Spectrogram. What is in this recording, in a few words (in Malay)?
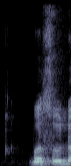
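"bersudut", Malay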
